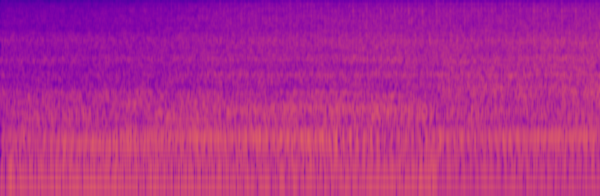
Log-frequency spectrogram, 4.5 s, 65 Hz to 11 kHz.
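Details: 1979 210 engine, choke fixed, now starts and idles (idling high) but misfires; lumpy shaking idle with a regular stumble about four times a second; pulling plug wires 1 and 4 kills it, 2 and 3 dead, running on two cylinders.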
